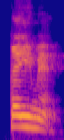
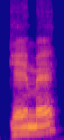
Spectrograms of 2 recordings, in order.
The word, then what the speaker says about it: Gheimeh: Gheimeh. Game. Yes. It's very good. Yeah, actually it was a very good pronunciation.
